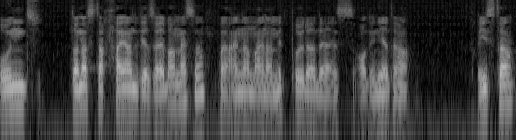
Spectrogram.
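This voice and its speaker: Using an unremarkable speaking voice, a man talks at a medium pitch and a fairly slow pace. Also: ordinary pitch variation. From Görlitz, Saxony (eastern Germany). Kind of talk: panel discussion.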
